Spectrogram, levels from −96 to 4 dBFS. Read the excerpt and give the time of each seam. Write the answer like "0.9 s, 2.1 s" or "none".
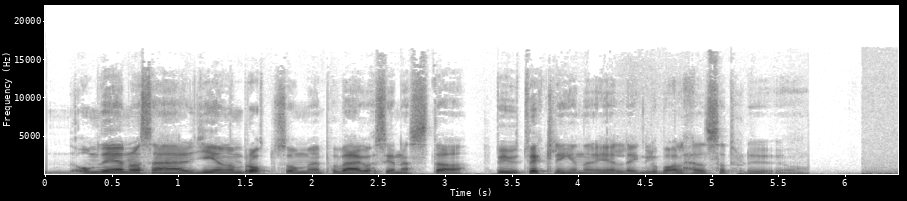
2.5 s, 3.3 s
